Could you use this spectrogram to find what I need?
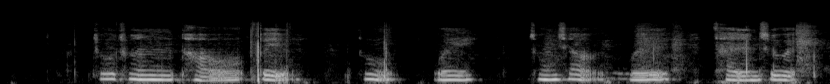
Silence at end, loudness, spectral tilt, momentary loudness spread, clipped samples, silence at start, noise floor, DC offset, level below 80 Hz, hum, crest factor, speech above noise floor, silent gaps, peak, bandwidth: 0.15 s; -23 LUFS; -7.5 dB/octave; 15 LU; under 0.1%; 0.95 s; -67 dBFS; under 0.1%; -52 dBFS; none; 22 dB; 44 dB; none; -2 dBFS; 7.4 kHz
